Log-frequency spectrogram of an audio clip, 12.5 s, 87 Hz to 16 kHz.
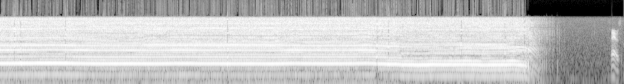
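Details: Saito 50 four-stroke on its first run after a rebuild (new ring, new bearings), warm, APC 11x7 prop, Omega 10% fuel. A steady high drone climbs in pitch as the needle is leaned toward peak RPM, then cuts out as the tank runs dry.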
